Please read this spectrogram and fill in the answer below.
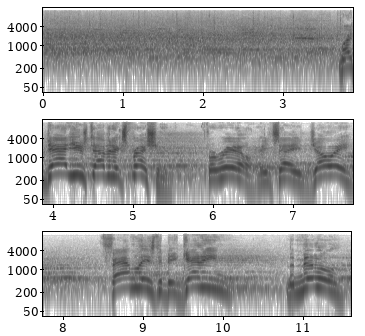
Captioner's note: applause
